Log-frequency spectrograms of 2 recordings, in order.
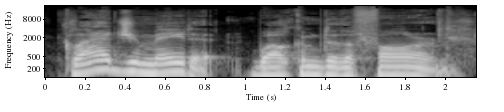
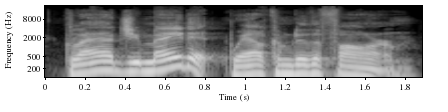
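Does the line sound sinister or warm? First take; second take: sinister; warm. First: It is said in a sinister way. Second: It is said in a warmer way.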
